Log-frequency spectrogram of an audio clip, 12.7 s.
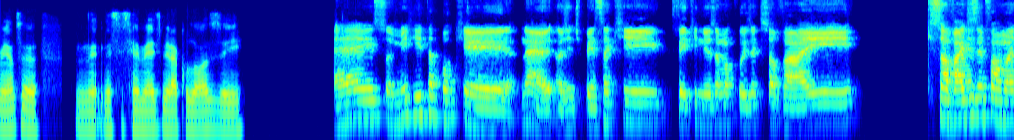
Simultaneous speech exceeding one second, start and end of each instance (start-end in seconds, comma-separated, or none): none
